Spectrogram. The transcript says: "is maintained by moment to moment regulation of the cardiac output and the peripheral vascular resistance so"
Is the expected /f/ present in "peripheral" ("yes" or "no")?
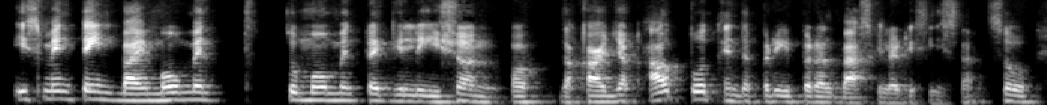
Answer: no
